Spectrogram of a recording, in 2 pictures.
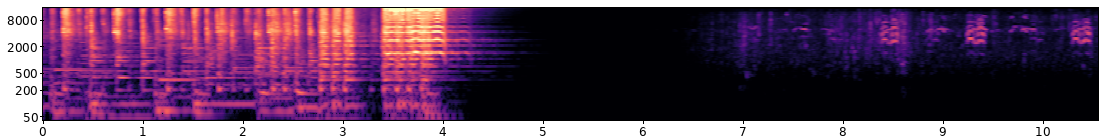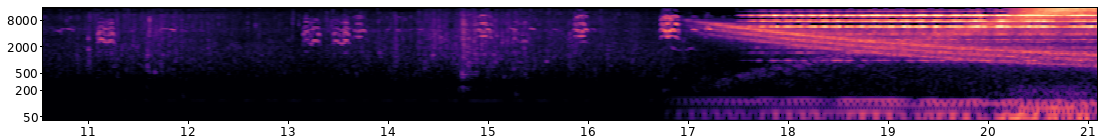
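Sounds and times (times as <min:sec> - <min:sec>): birds calling: 0:06.9 - 0:17.6
low hum: 0:16.8 - 0:21.0.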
